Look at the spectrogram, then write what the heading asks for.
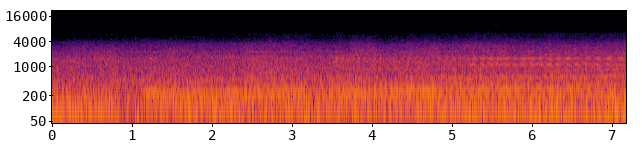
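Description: Motorcycle engine running while riding, its steady note climbing slowly as the bike gathers speed, over road and wind noise.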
